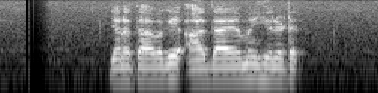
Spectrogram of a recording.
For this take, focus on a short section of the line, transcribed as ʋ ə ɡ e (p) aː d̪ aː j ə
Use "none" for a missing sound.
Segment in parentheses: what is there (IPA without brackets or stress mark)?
ʔ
